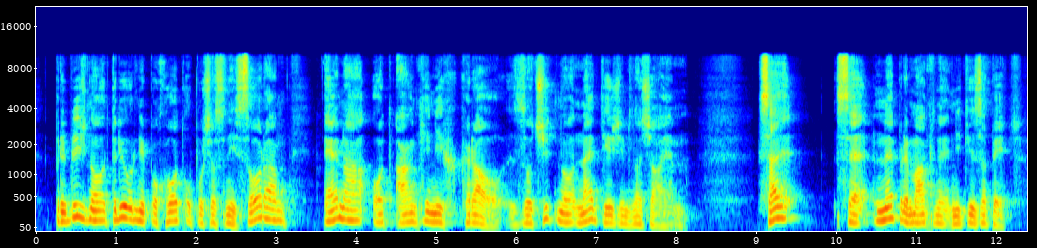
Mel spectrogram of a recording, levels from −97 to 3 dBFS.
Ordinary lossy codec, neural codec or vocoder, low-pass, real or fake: none; vocoder, 22.05 kHz, 80 mel bands, Vocos; 9.9 kHz; fake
